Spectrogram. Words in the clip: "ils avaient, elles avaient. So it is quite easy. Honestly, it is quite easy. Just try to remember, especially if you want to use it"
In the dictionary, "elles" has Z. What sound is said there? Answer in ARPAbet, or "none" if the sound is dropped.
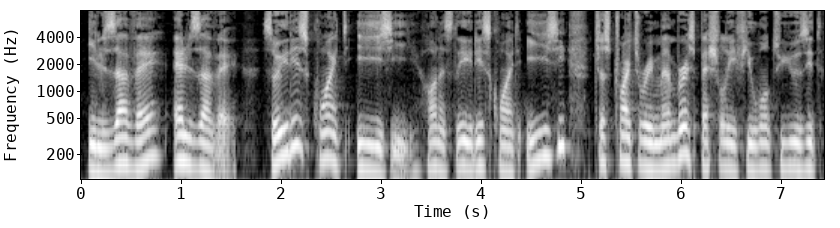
Z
